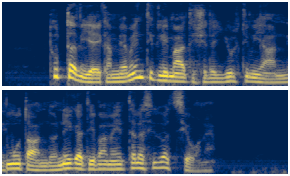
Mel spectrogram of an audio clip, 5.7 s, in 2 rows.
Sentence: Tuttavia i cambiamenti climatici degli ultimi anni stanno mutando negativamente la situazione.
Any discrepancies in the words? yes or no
yes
